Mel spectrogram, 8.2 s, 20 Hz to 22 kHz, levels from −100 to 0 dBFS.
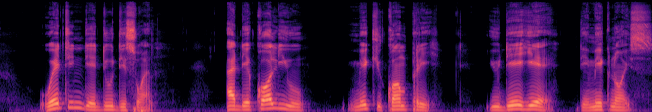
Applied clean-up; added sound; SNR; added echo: none; none; none; none.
